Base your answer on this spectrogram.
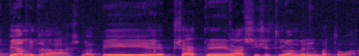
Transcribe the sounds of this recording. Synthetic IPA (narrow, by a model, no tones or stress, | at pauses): alpihamid̪ʁaʃvealpipʃat̪eʁaʃiʃet̪ijuamelimbat̪o̞ʁa̰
